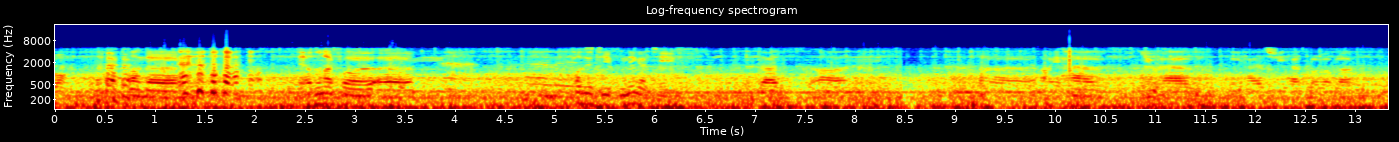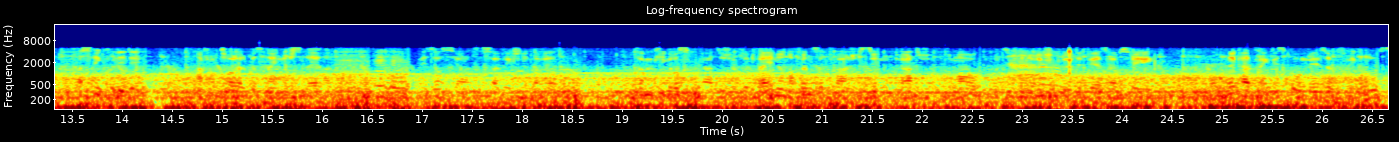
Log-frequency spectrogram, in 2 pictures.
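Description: Steady low rumble of a moving vehicle heard from inside the cabin, with voices and music over it.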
